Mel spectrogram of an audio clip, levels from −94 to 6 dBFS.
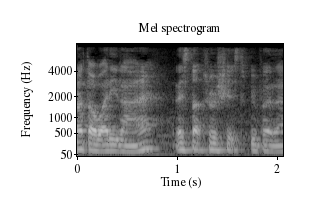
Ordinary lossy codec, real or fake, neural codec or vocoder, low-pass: MP3, 48 kbps; real; none; 7.2 kHz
